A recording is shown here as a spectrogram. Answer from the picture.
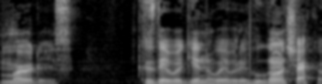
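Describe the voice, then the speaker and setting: A man speaks with an American accent on a very clean recording with a silent background. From US South, New Orleans. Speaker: musician and studio owner. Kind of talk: casual chat. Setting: studio.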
